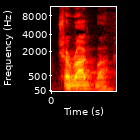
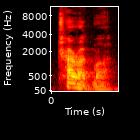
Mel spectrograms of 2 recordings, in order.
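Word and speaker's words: χάραγμα: the word character now i often mispronounce greek words by putting the accent in the wrong place so i have said character but no it's charagma and charma is a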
